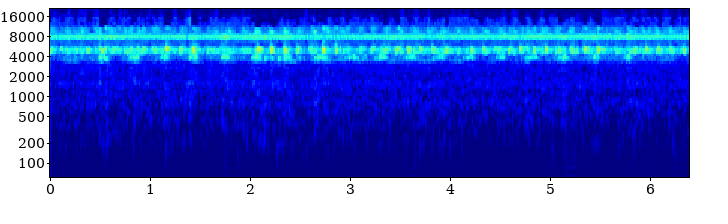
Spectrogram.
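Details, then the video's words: Countryside summer-night insect chorus near a grandmother's rural house in Korea, thick high shimmering trills pulsing rapidly and unevenly, bright ringing layers running without pause over faint low background hush. "여름소리 풀벌레소리 시골밤소리"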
